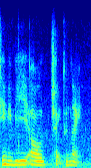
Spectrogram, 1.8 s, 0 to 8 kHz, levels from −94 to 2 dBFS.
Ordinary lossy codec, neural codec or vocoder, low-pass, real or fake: Opus, 32 kbps; vocoder, 44.1 kHz, 80 mel bands, Vocos; 7.2 kHz; fake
